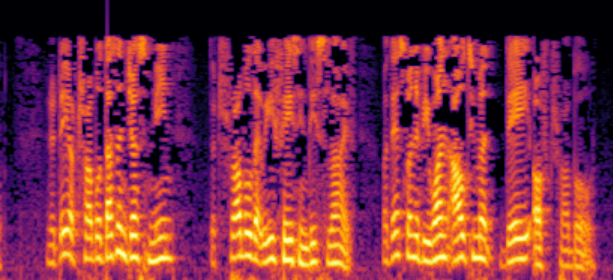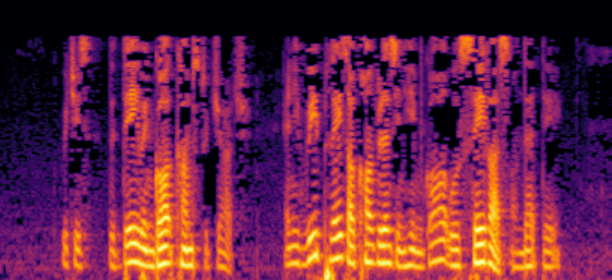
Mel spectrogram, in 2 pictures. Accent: Malaysia; I'm a Malaysian

